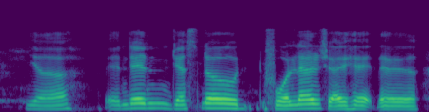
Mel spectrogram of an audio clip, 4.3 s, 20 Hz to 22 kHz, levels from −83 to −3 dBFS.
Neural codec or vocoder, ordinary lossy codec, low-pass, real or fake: codec, 16 kHz, 4 kbps, X-Codec, WavLM features, trained on Multilingual LibriSpeech; none; none; fake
